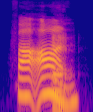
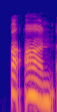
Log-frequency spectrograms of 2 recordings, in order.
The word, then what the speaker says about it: fan: F A N. Faan. Faan? – Yeah. – Faan. Okay, I'm going to remember that.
